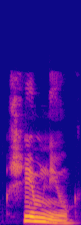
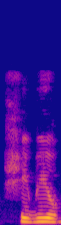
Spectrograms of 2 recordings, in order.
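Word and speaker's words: 십육: নিউক, তাহলে কি হবে সিম নিউক। তাহলে আশা করি বিষয়টা আপনারা বুঝে গেছেন। তো খেয়াল করে দেখেন, তাহলে এই জায়গায় উচ্চারণটা শিবিউক না হয়ে হবে হচ্ছে সিমনিউক।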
